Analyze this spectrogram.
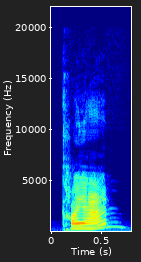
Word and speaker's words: Cayenne: It's cayenne like cayenne pepper. It just it sounds sounds wrong.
